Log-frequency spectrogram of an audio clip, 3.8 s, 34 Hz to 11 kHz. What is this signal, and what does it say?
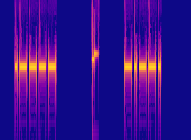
Morse code, heard as a keyed tone, about 25 wpm, 700 Hz. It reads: 1 <KN>
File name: Single Character (Letter:Number:Punctuation:Prosign) - Rapid-Fire - 25wpm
